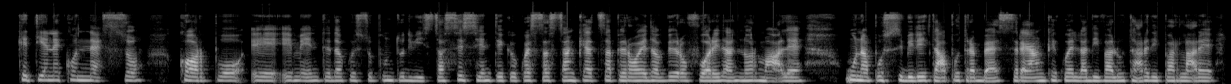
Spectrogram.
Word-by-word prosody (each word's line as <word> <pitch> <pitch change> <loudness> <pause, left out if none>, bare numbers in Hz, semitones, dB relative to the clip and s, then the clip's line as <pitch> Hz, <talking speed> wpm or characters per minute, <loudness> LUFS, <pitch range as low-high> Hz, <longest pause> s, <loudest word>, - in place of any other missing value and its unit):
che 205 -3 -3
tiene 195 -1 -1
connesso 185 -1 -3 0.3
corpo 180 -1 0
e 175 -1 -2
e 180 - -4
mente 175 0 -4
da 175 0 -1
questo 175 0 -6
punto 185 0 -4
di 175 - -3
vista. 165 +1 -2
Se 175 +4 -1
senti 180 -1 -1
che 175 0 -5
questa 180 0 0
stanchezza 180 0 +1
però 180 -1 +1
è 175 0 +4
davvero 175 0 0
fuori 170 -1 +2
dal 165 -1 +3
normale, 170 -1 +1 0.4
una 195 -4 +5
possibilità 180 -1 +2
potrebbe 175 -2 +1
essere 170 +3 +1
anche 170 +3 +2
quella 175 -2 +1
di 170 0 +1
valutare 170 +1 +1
di 170 -1 -1
parlare, 165 -1 0
175 Hz, 160 wpm, -24 LUFS, 170-180 Hz, 0.4 s, una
